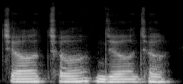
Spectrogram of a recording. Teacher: च, छ, ज, झ हिंदी में स्पर्शी संघर्षी हो गए, हिंदी में जाने के बाद इन्हें संघर्ष करना पड़ा।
